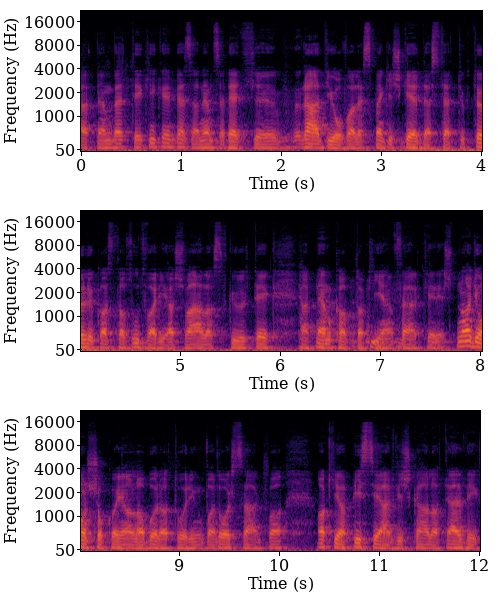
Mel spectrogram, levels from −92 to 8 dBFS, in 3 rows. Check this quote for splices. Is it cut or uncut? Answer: cut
